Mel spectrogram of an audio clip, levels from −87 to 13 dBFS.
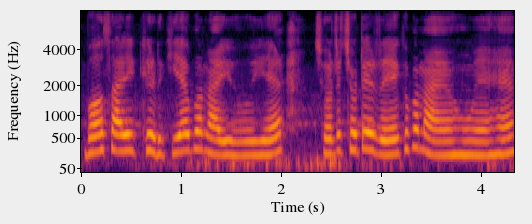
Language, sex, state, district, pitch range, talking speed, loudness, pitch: Hindi, female, Jharkhand, Garhwa, 230-285 Hz, 165 wpm, -15 LUFS, 250 Hz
